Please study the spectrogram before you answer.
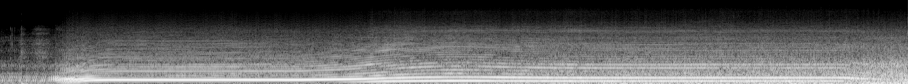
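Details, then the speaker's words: Scooter after front shock rebuild, stop-start test for a CVT noise like a turbo blow-off valve: pulls away cleanly, pitch rising smoothly then holding steady, no whoosh or chuff; CVT sounds normal, noise not reproduced. "all right so we're listening for like a turbo blowoff valve Noise Okay that was good"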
